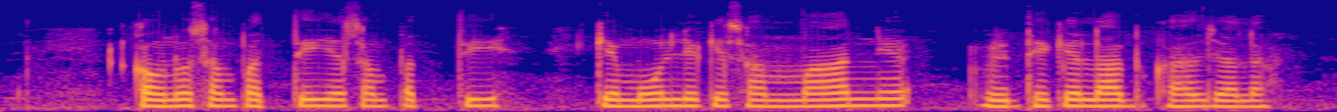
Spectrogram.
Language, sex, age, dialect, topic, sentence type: Bhojpuri, male, 18-24, Western, banking, statement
